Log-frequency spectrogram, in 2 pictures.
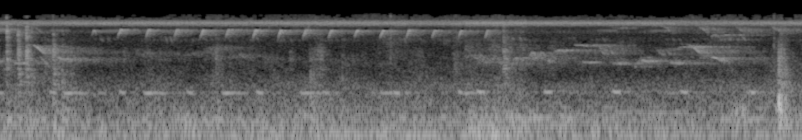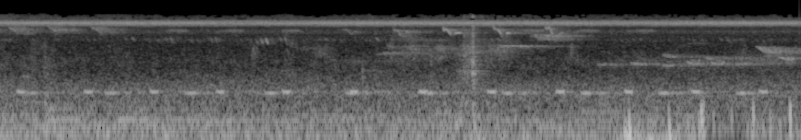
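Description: Birds chirping and trilling in a pine forest over a steady high-pitched buzz and a low outdoor rumble, with a short pulsing note repeating several times a second. A sharp knock about halfway through and a few thuds near the end.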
